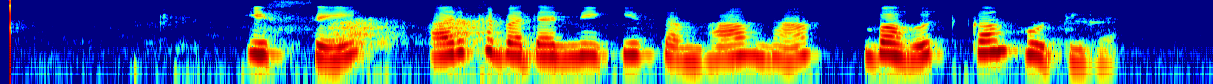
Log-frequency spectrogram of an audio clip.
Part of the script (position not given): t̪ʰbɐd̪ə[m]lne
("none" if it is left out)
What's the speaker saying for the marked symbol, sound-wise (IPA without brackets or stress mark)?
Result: none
